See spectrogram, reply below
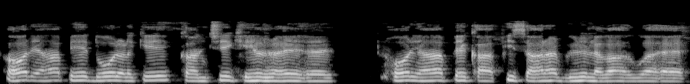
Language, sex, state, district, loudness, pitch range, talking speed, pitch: Hindi, male, Bihar, Darbhanga, -14 LUFS, 160-185 Hz, 155 wpm, 170 Hz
